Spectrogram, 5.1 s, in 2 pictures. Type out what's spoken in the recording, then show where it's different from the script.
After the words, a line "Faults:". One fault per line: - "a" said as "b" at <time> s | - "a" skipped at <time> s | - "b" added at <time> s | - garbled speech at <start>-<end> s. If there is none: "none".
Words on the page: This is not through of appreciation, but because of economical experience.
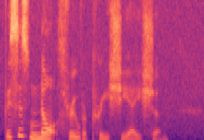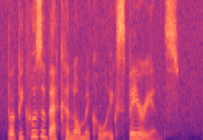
This is not through of appreciation, but because of economical experience.
Faults:
none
